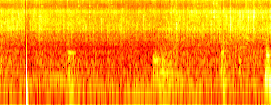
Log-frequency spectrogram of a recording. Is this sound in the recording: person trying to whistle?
no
